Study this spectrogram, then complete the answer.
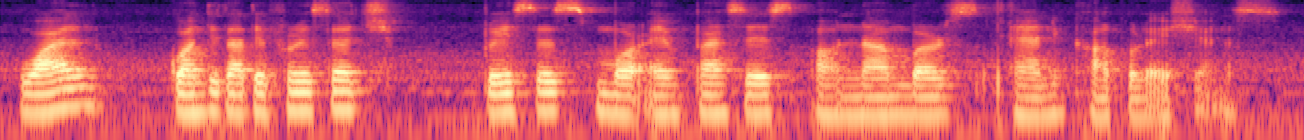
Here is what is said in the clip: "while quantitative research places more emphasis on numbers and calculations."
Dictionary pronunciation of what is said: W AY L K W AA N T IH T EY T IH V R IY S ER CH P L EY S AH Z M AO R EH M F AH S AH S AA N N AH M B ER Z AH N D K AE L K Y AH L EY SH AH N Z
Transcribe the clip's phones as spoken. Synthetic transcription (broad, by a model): W AY L K W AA N T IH T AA T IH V R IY S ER CH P L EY S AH S M AO R EH M F AH S AH S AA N N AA M B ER S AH N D K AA L K Y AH L EY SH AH N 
